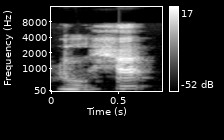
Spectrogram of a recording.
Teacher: আল হামজা, প্রথম যেটা হামজাটা আছে, হামজাটাকে স্পষ্টভাবে আপনারা ইউজ করবেন, পারফর্ম করবেন গলা শেষ থেকে। আল হা যেটা আছে, এখানে হা, ওইটা গলা মাঝখান থেকে হা, আল হা। অনেকে বলে আল হামদু, মানে হাটাকে হাওয়া গলা শেষ থেকে নিয়ে আসি, কিন্তু চেষ্টা করবো আল হা, মানে মুখটাকে একটু ভার্টিক্যাল করে আল হা, এভাবে আল হামদু।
